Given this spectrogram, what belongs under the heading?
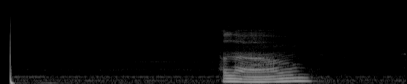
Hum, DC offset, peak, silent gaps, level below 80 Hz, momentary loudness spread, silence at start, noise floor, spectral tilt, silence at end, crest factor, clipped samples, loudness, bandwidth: none; under 0.1%; -20 dBFS; none; -54 dBFS; 11 LU; 0.1 s; -63 dBFS; -8.5 dB/octave; 0.9 s; 18 dB; under 0.1%; -34 LUFS; 12 kHz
